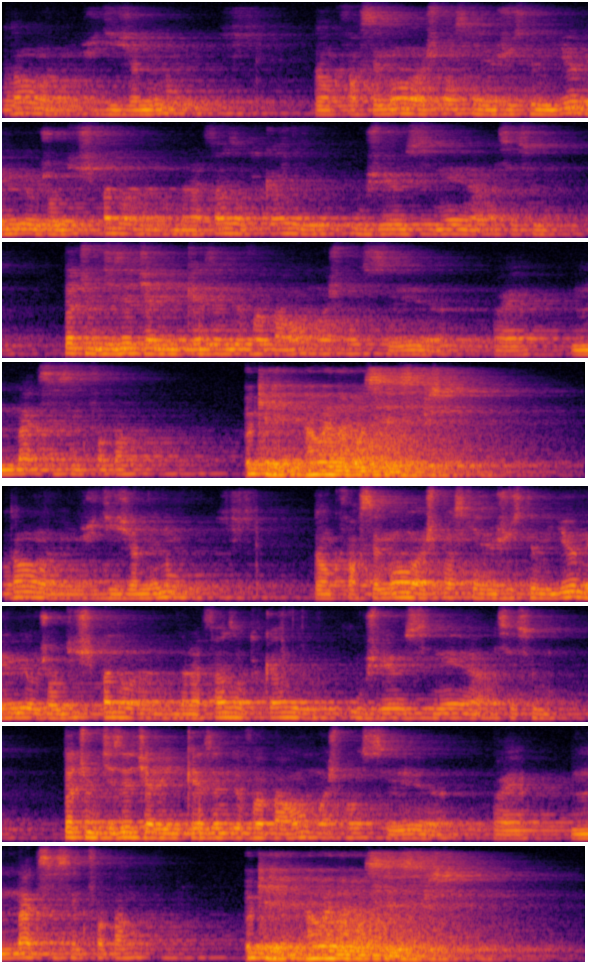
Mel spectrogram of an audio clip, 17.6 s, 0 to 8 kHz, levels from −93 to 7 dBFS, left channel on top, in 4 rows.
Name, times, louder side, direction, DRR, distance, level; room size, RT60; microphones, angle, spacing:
voice 1, 0.0-1.4 1.7-1.9 2.3-8.6 9.3-12.2 12.5-12.8 13.1-14.3, right 2 dB, 90° right, 6 dB, 1.0 m, -21 dB
voice 2, 15.0-16.5, equal, 15° left, -7 dB, 4.4 m, -14 dB
17.5 x 15.5 x 3.6 m, 2.5 s
head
